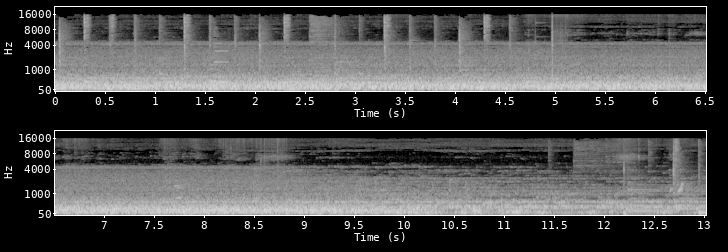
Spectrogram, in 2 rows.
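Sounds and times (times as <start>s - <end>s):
jet cabin engine rumble: 0.0s - 13.0s.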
